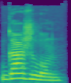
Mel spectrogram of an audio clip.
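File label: "гажлун", Komi, female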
